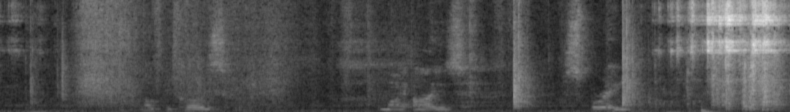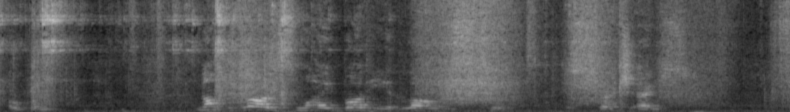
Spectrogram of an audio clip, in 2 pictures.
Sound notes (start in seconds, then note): none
